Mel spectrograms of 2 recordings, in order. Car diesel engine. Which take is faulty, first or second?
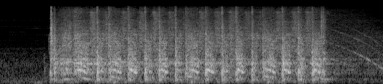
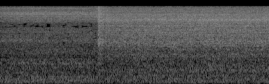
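first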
